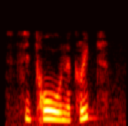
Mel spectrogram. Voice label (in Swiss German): "zitronekrut", Bas Rhin; vin; critronnelle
